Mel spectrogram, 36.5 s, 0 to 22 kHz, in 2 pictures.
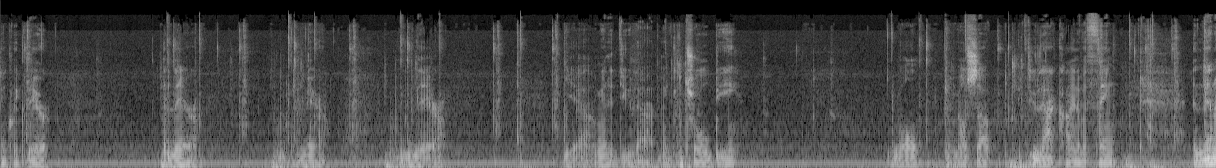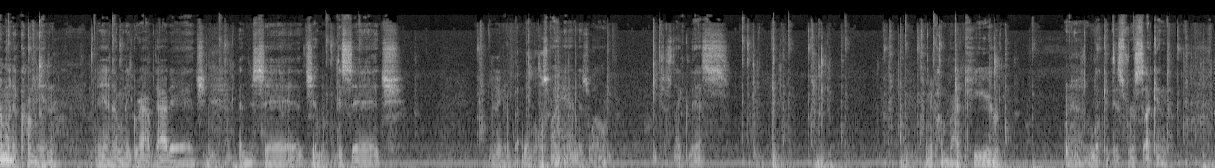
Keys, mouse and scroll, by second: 2.5 alt+shift+click, 2.9 middle click, 4.3 alt+shift+click, 4.7 middle click, 6.0 alt+shift+click, 6.5 middle click, 8.5 scroll up 1, 10.2 ctrl+b, 14.2 Tab, 14.4 middle click, 15.2 alt+a, 15.3 middle click, 16.7 scroll up 1, 16.9 shift+middle click, 17.3 middle click, 18.0 Tab, 18.3 middle click, 18.8 alt+a, 19.9 alt+shift+click, 21.5 alt+shift+click, 22.2-22.9 scroll up 1, 23.1 alt+shift+click, 23.6 middle click, 26.3 ctrl+b, 29.8 Tab, 30.0 middle click, 30.5 alt+a, 30.9 middle click, 31.8 shift+middle click, 32.2 click, 32.6 Tab, 33.1 alt+a, 33.4 scroll down 2, 33.7 middle click, 35.2 middle click, 36.3 3.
